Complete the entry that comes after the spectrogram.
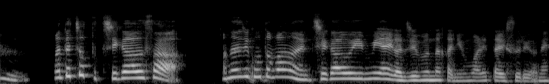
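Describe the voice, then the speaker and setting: An animated woman with a high pitch and very wide pitch swings, against a quiet background. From Japan, Ishikawa Prefecture. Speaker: podcast co-host. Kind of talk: casual chat. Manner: animated, frequent laughter.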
